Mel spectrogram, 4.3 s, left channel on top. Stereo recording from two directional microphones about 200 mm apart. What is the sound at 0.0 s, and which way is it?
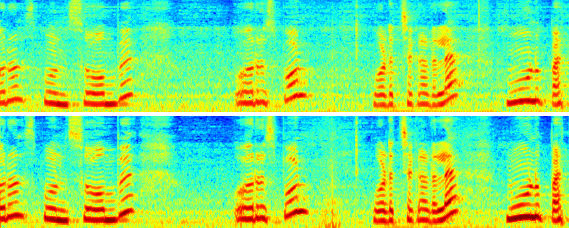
A woman's voice, 15° right (ahead or behind).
